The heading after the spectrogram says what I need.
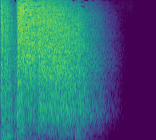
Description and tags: hit explosion
A bullet hitting something explosive.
